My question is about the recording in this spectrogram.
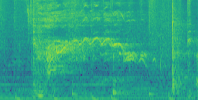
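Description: A horse whinny, a single high trembling cry of about a second and a half that drops in pitch at the end, over background music.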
